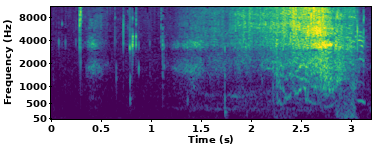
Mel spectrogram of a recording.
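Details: Speaker's own mechanical ventilator heard in the background of a spoken podcast recording, the machine delivering breaths.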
